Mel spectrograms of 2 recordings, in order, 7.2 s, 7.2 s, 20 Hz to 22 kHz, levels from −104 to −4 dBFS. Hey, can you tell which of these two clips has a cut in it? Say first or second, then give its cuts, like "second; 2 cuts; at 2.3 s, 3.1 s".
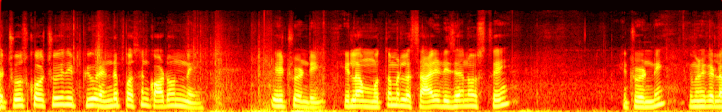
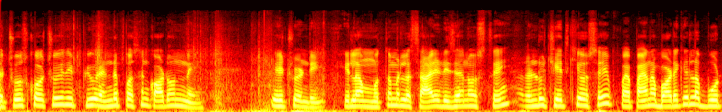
second; 1 cut; at 5.2 s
